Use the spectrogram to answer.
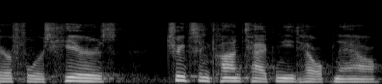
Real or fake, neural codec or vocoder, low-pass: fake; codec, 16 kHz, 4 kbps, FunCodec, trained on Chinese and English, 50 frames a second; 7.2 kHz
